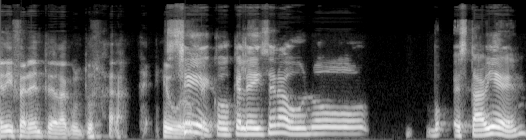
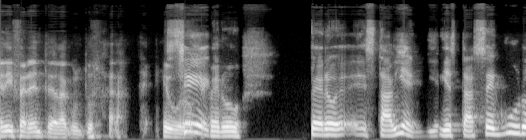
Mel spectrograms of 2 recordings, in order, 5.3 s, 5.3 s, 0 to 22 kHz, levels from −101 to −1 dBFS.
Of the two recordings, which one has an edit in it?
second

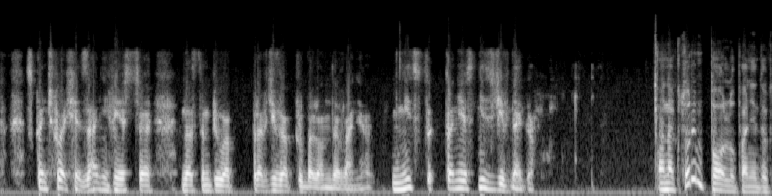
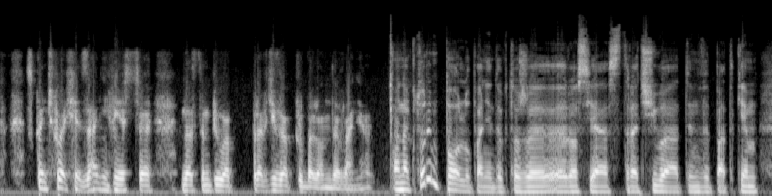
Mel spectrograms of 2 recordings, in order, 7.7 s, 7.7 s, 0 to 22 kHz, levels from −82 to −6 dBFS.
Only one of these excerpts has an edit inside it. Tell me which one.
second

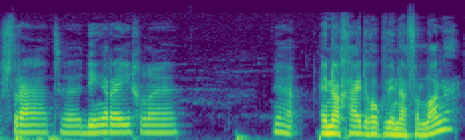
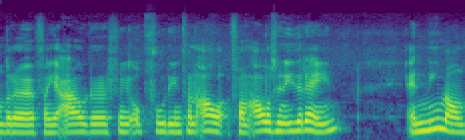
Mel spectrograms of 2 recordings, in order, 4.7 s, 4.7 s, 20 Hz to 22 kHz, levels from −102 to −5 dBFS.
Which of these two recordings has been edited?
second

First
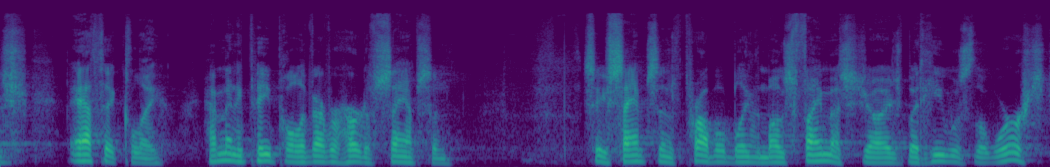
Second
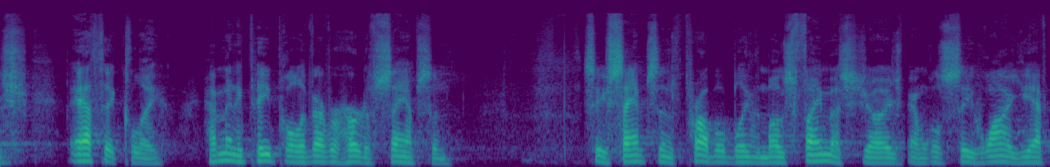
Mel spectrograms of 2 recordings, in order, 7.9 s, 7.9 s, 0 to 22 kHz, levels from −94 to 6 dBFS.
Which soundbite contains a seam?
second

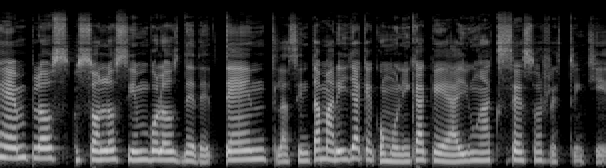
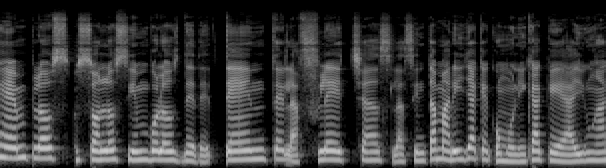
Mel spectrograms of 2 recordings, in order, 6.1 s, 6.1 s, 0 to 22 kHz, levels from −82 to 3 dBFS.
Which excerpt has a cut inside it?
first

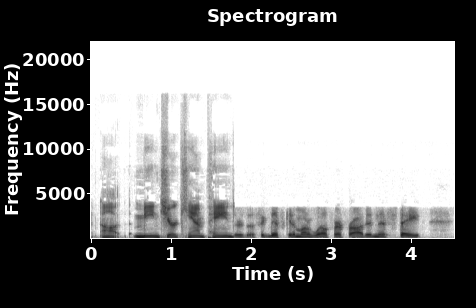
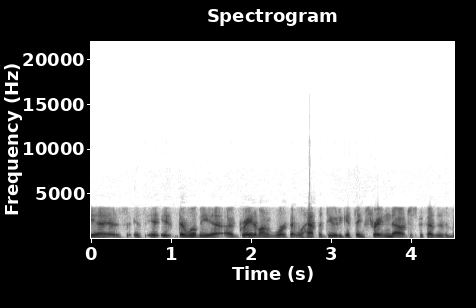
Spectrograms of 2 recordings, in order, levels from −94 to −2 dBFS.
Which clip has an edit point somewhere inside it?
first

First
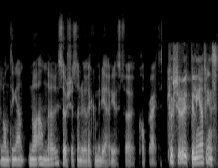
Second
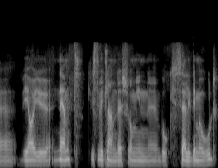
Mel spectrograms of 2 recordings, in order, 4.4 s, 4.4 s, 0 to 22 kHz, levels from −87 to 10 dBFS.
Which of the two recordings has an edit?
first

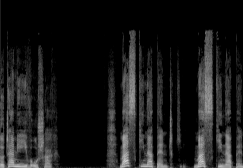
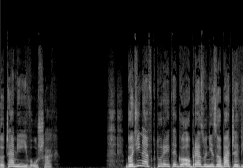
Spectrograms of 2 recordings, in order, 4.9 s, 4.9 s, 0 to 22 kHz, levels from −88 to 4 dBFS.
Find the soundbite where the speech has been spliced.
second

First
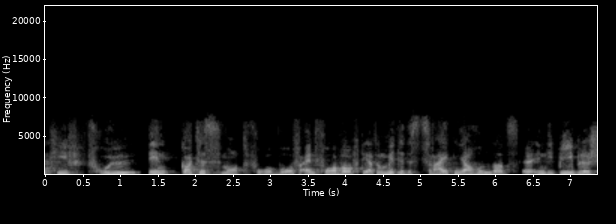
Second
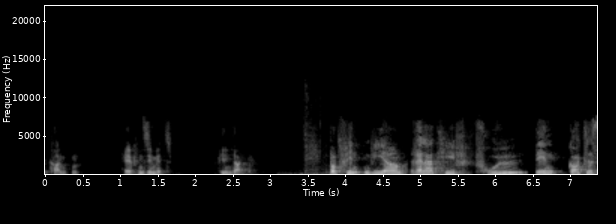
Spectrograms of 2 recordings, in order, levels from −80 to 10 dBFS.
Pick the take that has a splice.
second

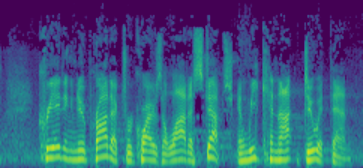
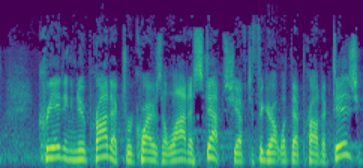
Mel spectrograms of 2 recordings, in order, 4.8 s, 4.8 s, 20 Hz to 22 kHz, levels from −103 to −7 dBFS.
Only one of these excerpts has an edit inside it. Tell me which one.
first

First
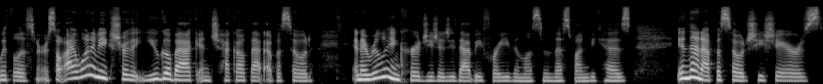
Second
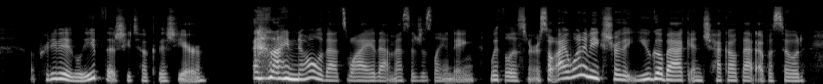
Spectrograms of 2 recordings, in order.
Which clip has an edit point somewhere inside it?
second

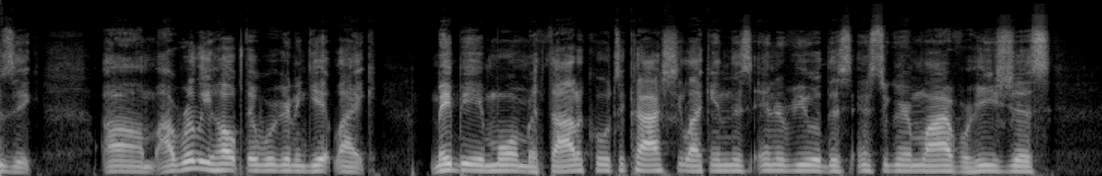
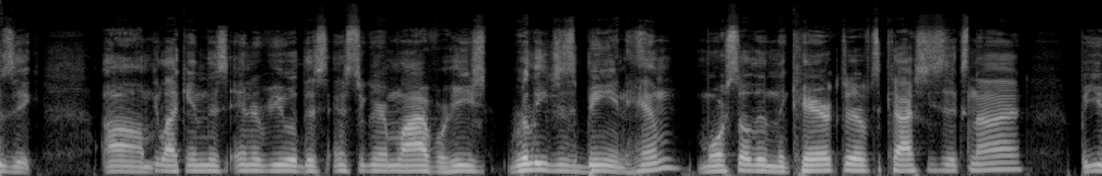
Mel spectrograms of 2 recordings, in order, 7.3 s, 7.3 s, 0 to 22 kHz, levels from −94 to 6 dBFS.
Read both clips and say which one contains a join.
second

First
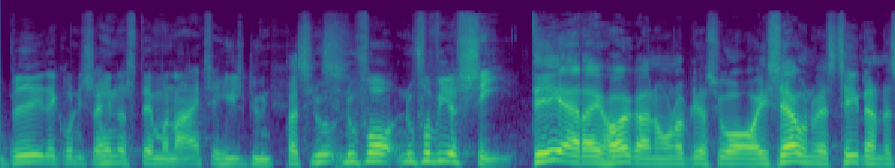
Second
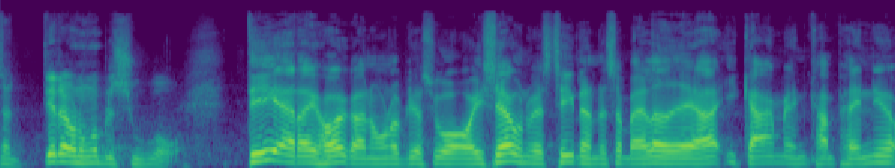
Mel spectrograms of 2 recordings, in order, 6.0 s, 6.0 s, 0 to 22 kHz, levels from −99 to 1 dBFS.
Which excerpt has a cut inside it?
first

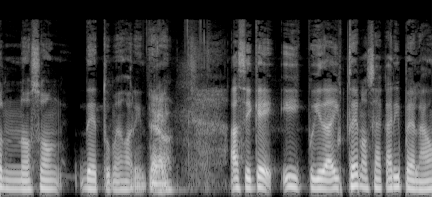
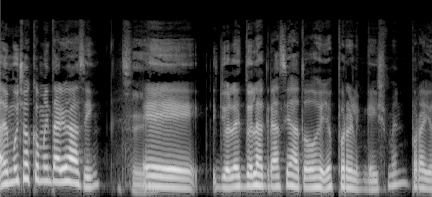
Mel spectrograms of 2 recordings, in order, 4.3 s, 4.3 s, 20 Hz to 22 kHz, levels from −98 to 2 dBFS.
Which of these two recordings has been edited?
first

